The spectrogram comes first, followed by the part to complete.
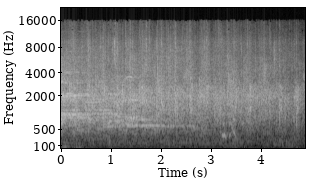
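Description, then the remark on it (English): An audience bursts into loud, sustained applause, a dense crackle of many hands clapping at once that stays strong for several seconds before easing slightly, with a few voices mixed in. They are clapping to show they have seen the show Hamilton. “I think it means something that there's not a huge number of people clapping, but they clapped very loudly.”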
